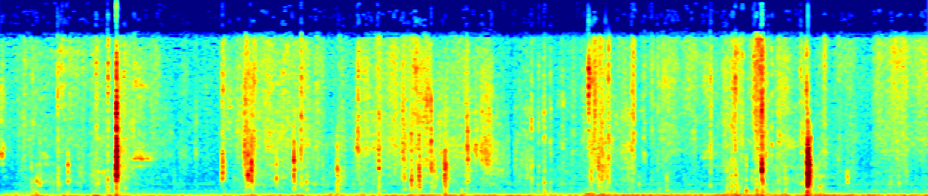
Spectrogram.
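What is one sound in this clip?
Papers rustle and crinkle close by.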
